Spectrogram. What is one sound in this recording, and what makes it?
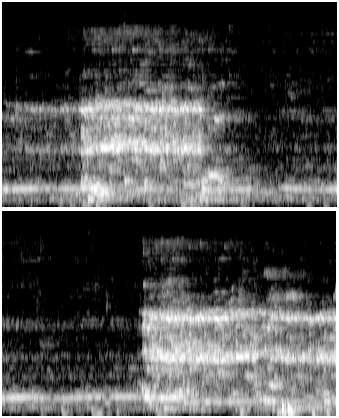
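Car tyres screech as the car skids through turns.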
